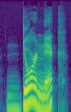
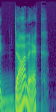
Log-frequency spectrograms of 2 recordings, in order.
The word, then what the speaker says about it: dornick: The next word is dornick, or some people say donick, I guess. It is spelled D-O-R-N-I-C-K, which is why dornick makes more sense to me.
